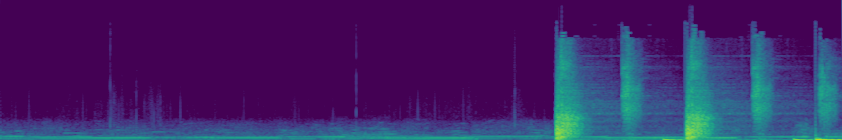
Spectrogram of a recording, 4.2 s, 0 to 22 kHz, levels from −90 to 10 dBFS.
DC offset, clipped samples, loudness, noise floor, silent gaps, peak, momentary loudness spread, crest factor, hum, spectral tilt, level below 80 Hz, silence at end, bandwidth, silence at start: under 0.1%; under 0.1%; -14 LUFS; -40 dBFS; none; 0 dBFS; 26 LU; 16 dB; none; -4 dB/octave; -20 dBFS; 0 s; 17 kHz; 2.25 s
